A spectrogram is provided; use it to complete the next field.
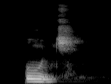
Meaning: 1. tail (of an animal) 2. rear of an object
- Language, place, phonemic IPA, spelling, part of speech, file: Hindi, Delhi, /pũːt͡ʃʰ/, पूँछ, noun, LL-Q1568 (hin)-पूँछ.wav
